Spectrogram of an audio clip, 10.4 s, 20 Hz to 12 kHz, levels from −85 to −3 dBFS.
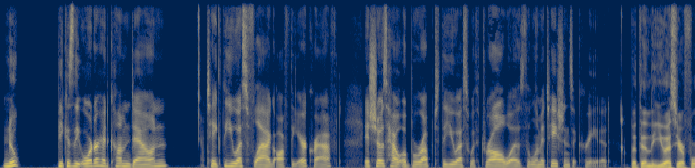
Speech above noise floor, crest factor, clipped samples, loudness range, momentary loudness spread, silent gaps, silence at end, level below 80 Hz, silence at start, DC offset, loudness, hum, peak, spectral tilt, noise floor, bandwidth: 30 dB; 20 dB; under 0.1%; 2 LU; 14 LU; none; 0 s; -50 dBFS; 0.05 s; under 0.1%; -25 LUFS; none; -6 dBFS; -5 dB/octave; -55 dBFS; 12 kHz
